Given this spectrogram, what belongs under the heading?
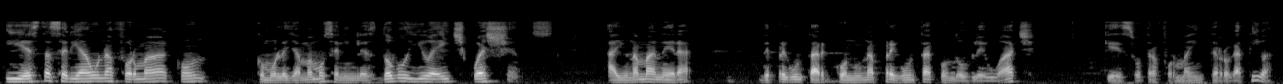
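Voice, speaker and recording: A man's voice: on the low side, normal speed, darkish tone, dry recording. A man with a Mexican Spanish accent teaching an English lesson from home. He explains step by step and keeps checking in with "ok?". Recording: dull lo-fi home recording.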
